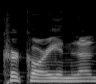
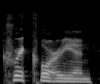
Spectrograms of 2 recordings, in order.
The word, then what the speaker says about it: Krikorian: mispronouncing as a guy who gets his name mispronounced all the time I'm embarrassed I said kiroran not Crick Coran I will uh will my mother's mother my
